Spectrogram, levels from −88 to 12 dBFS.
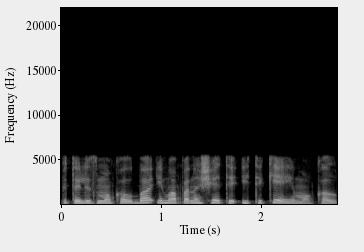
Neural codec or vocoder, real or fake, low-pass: none; real; 5.4 kHz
